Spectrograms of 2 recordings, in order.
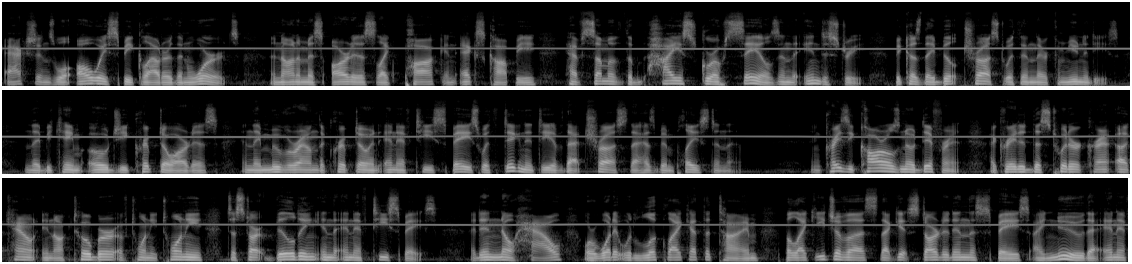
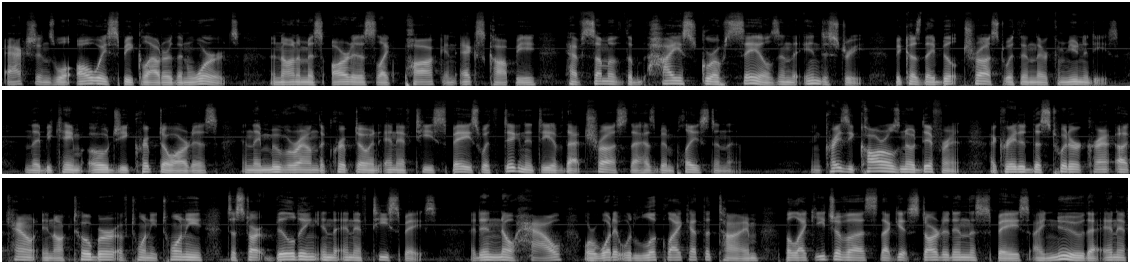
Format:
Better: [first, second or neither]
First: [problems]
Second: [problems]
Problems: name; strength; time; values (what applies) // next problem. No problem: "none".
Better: second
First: high-pitched whine; loud; throughout; 2 kHz, 10 dB below the speech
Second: high-pitched whine; faint; throughout; 2 kHz, 35 dB below the speech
